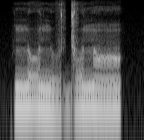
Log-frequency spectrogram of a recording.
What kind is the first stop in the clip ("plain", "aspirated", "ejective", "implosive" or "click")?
plain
